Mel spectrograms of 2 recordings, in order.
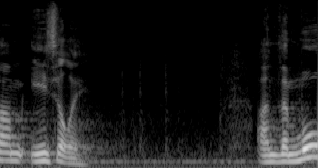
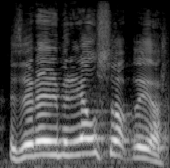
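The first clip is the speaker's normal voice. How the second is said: much higher and louder, fast, panicked; desperate shout upward; 9 semitones higher, 10 dB louder, much faster than usual. Acted. Man on the branch yells to heaven for someone else, panicked. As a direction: blurt it out in a rush, desperate. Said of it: "calls out".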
